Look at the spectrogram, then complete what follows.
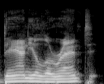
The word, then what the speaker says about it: Daniel Laurent: And we have DL, Daniel Laurent.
